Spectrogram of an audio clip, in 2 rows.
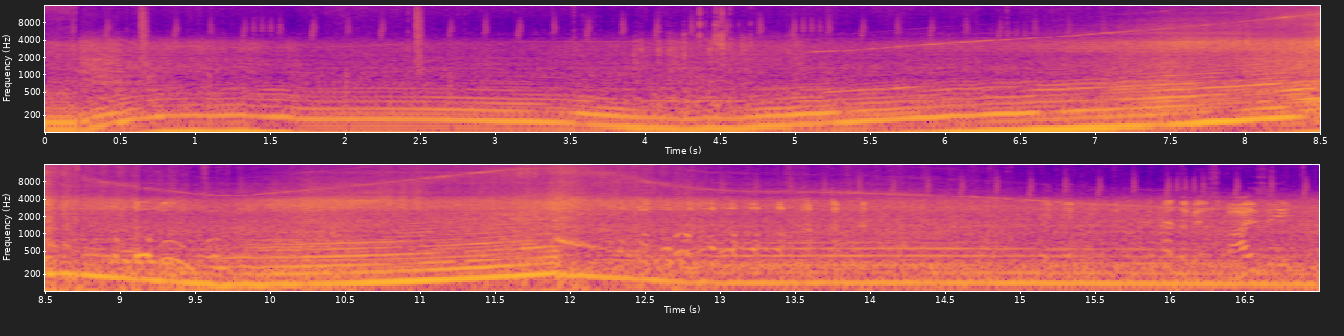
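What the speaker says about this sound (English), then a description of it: "That's a nice SR20. Should we take it for a little spin?" A car with an SR20 engine driving hard, its loud close engine climbing and dropping in pitch through repeated accelerations and gear changes, with a whining rise over the roar and voices under it.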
